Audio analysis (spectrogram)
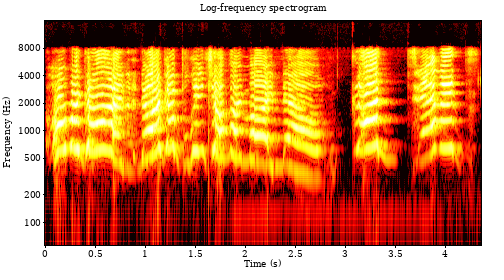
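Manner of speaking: loud, high fangirl wail; exasperated outburst. Real, not acted. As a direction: cry out in overexcited frustration. Mock exasperated fan outburst.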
